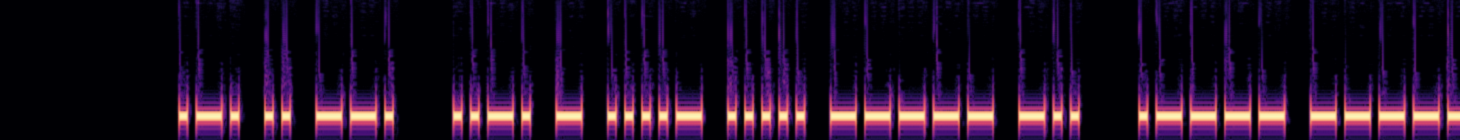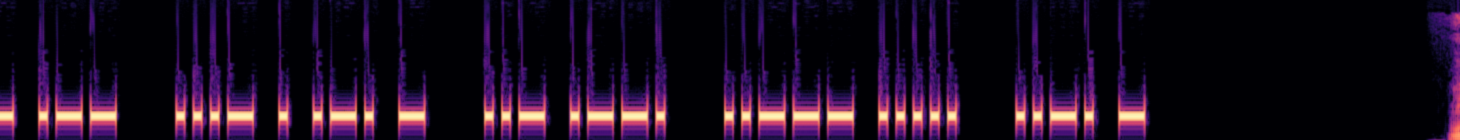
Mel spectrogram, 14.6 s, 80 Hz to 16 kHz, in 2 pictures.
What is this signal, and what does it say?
Morse code, heard as a keyed tone, about 28 wpm, 700 Hz. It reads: RIG FT450D 10W VERT UP 25 FT
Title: Practice QSO - Exchange 2 - Info - 28wpm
